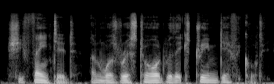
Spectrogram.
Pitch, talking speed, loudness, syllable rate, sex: 90 Hz, 175 wpm, -19 LUFS, 6.4 syllables/s, male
